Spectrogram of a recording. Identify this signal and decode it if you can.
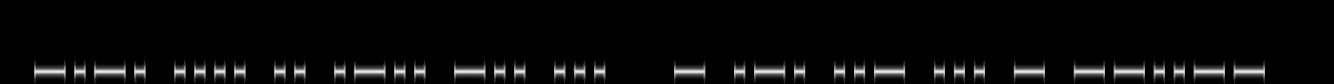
Morse code, heard as a keyed tone, about 12 wpm, 600 Hz. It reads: CHILDS TRUST,
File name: mp3 files / the gardener - 12wpm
